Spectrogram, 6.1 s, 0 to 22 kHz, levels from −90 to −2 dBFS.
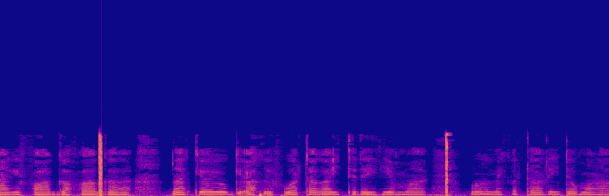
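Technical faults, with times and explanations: throughout, AAC compression: speech likely coded as AAC-LC at a low bitrate, around 24 kbps, so nothing above 7.1 kHz remains and the speech sounds dull, smeared and warbly.
0.99 s and 4.46 s, uninitialised buffer: a block played before audio was written, so leftover memory became a 23 ms burst of digital noise, fitting a 1024-sample buffer.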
